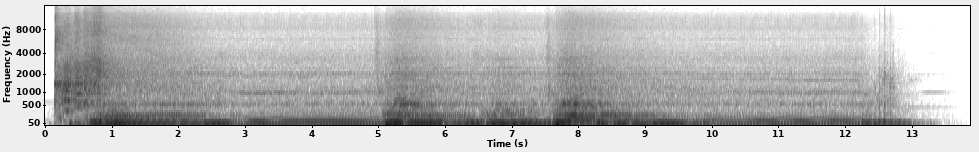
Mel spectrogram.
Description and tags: Starting the engine of my car.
